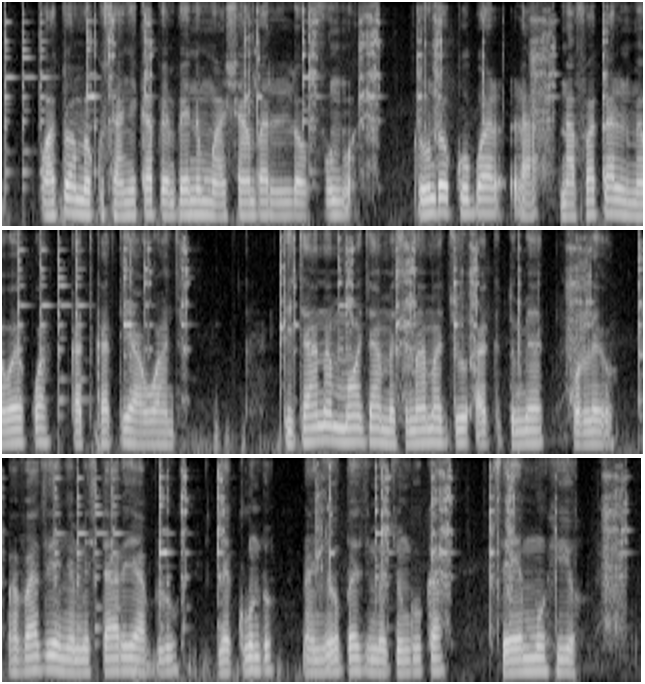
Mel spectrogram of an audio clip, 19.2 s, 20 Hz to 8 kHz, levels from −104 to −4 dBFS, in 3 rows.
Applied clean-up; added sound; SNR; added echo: none; Glass; 10 dB; none.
